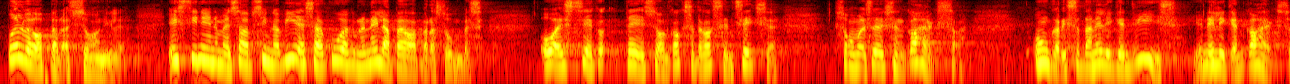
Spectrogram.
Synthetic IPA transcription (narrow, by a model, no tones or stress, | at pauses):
pɤlve̞o̞pːe̞ɾɑ̰t̪sio̞ːnʲilḛ | e̞ːsʲt̪iininemesɑːb̥sinːɑviːjesɑjɑkuːe̞kymne̞ne̞lʲjɑpæːvɑpæɾɑst̪umb̥e̞s | oːest̪et̪eːsoːnkɑksːɑd̪ɑkɑkske̞nd̪se̞jt̪se̞̰ | so̞ːmesøhekskenkɑɦe̞ksɑ | uŋɡ̥ɑɾisːɑd̪̥ɑne̞lʲike̞nd̪viːsjɑne̞lʲike̞nd̪̥̚kɑɦe̞ksɑ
